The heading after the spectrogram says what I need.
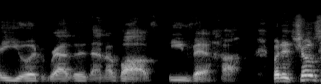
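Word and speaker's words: אויביך: Someone there is thinking that he made a mistake in the pronunciation of the word Ivecha. In fact, I didn't. In Jewish Hebrew, in the Jewish Bible, it reads as Oivecha.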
